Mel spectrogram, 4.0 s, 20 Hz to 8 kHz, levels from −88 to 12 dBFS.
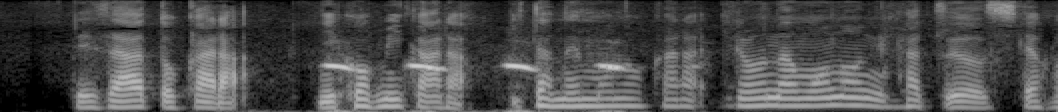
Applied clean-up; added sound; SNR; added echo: neural mask model Resemble Enhance denoiser.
